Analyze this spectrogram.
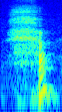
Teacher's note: le H qui n'est pas aspiré, il est tout doux. Contrairement au premier H qu'on avait vu juste ici. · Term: H qui est tout doux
